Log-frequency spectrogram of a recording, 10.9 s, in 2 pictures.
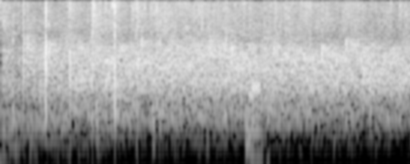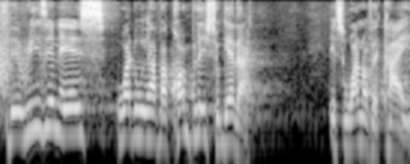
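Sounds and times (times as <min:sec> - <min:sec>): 
audience applause: 0:00.0 - 0:05.8
speech: 0:05.6 - 0:08.9, 0:09.8 - 0:10.9.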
